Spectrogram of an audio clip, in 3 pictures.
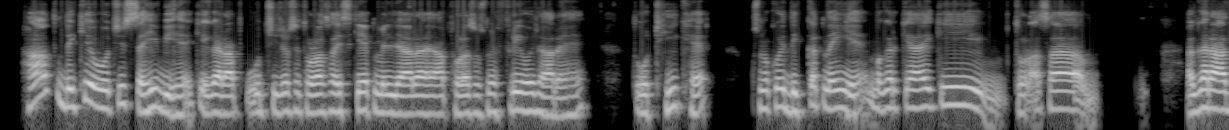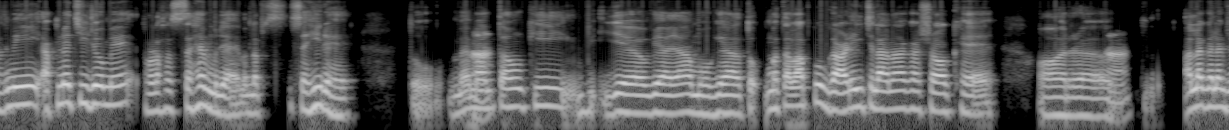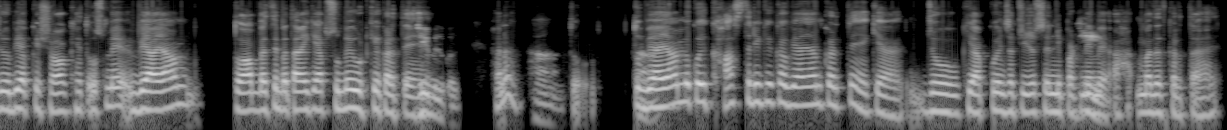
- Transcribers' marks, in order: distorted speech; in English: "एस्केप"; in English: "फ़्री"; tapping; other background noise
- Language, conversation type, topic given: Hindi, unstructured, जब काम बहुत ज़्यादा हो जाता है, तो आप तनाव से कैसे निपटते हैं?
